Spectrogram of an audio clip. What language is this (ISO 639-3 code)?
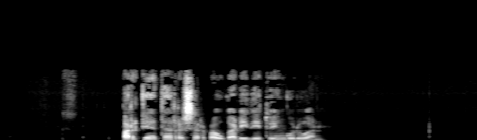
eus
